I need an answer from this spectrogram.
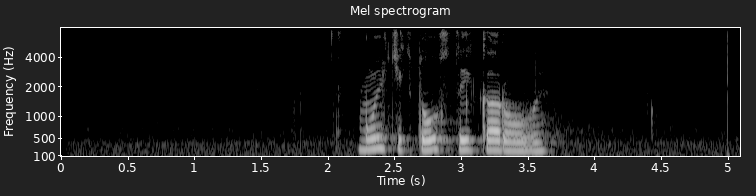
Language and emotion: Russian, neutral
